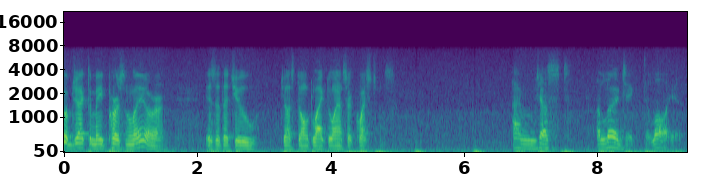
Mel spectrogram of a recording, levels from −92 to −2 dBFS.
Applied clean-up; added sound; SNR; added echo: none; none; none; none.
